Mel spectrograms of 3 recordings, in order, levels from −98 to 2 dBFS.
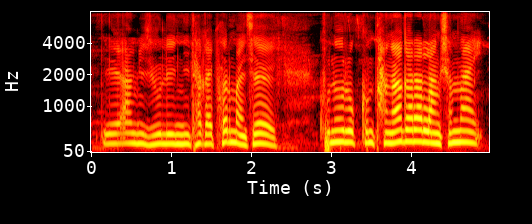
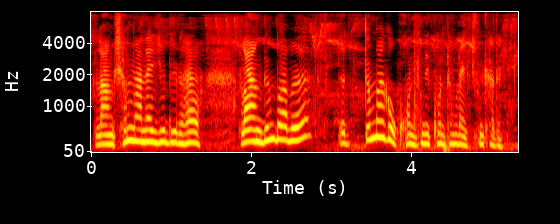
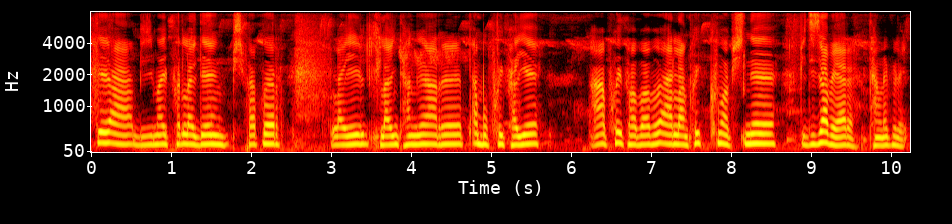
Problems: constant background noise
